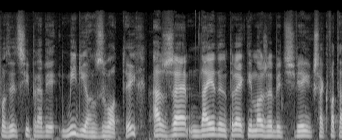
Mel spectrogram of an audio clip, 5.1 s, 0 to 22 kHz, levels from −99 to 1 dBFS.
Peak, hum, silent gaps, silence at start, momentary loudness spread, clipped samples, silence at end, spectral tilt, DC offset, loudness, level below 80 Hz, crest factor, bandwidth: -4 dBFS; none; none; 0 s; 8 LU; under 0.1%; 0 s; -5 dB/octave; under 0.1%; -24 LUFS; -56 dBFS; 20 dB; 16 kHz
